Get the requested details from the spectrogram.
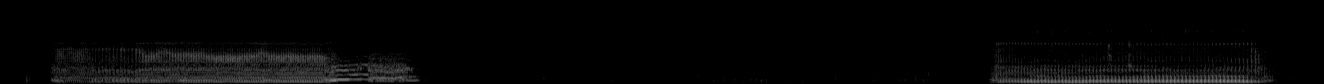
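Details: Sleeping dog: two long, loud, rumbling breath sounds separated by a quiet pause; snoring.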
